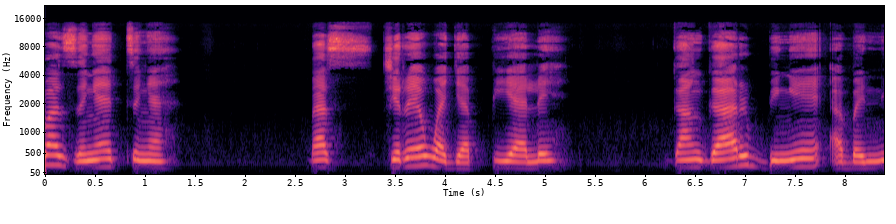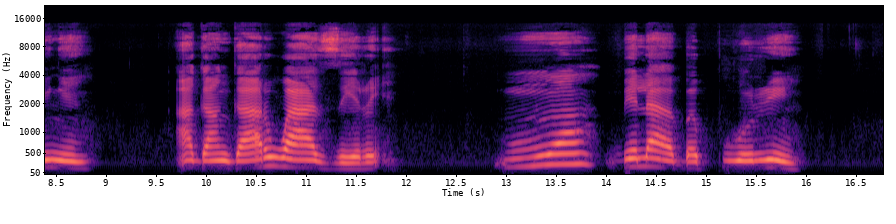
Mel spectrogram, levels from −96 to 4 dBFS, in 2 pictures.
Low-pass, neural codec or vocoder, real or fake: 14.4 kHz; none; real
